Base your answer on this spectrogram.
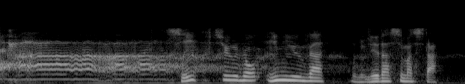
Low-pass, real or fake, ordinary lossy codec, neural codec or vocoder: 5.4 kHz; fake; AAC, 32 kbps; codec, 16 kHz, 2 kbps, FunCodec, trained on LibriTTS, 25 frames a second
